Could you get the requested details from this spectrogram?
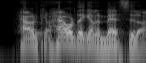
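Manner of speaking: usual speaking voice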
